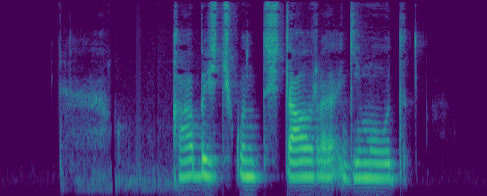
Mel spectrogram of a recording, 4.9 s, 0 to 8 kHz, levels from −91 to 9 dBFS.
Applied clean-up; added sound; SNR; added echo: none; none; none; none.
